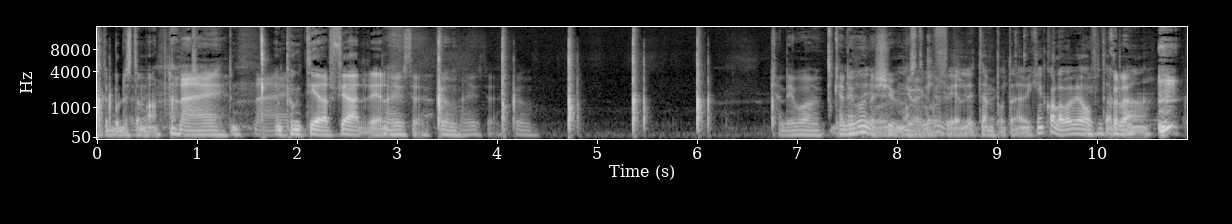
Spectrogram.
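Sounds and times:
speech: 0:00.0 - 0:04.4, 0:06.8 - 0:10.8
hands clapping a rhythm: 0:03.4 - 0:06.2.

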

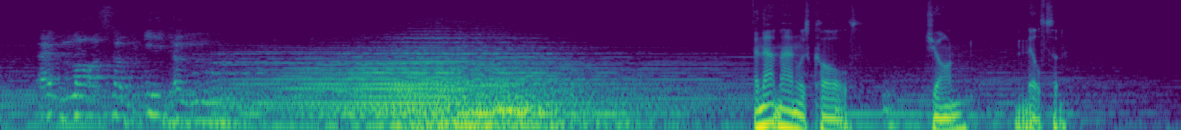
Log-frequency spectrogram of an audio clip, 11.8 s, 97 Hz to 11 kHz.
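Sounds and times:
modern opera with sustained low orchestral tone: 0:00.0 - 0:11.8
speech: 0:00.4 - 0:02.8, 0:07.6 - 0:08.7, 0:09.3 - 0:10.8.

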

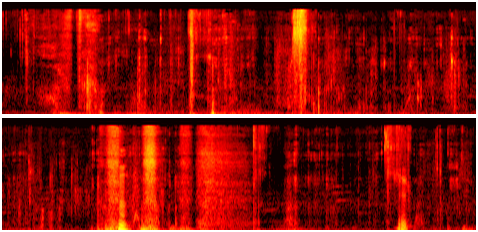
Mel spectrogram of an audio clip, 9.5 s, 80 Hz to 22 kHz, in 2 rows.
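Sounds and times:
ASMR chewing of scrambled egg: 0:00.0 - 0:09.4.

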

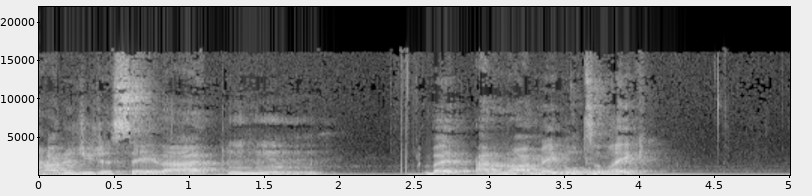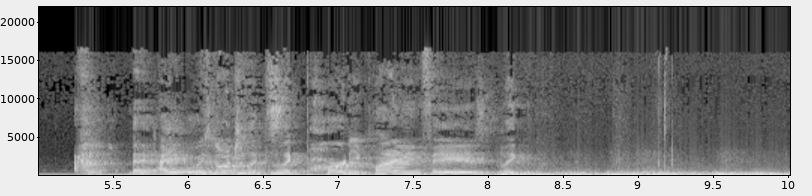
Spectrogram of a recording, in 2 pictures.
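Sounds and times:
speech: 0:00.0 - 0:02.0, 0:02.6 - 0:04.2, 0:05.3 - 0:08.5
thunder rumbling during a storm: 0:08.0 - 0:10.0.

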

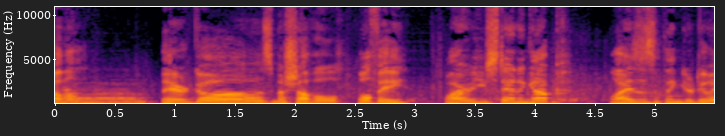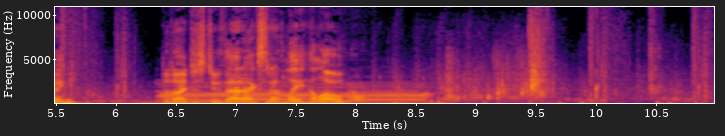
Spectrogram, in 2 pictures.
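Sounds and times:
speech: 0:00.9 - 0:08.3
cow outside giving a short low moo: 0:06.2 - 0:08.6.

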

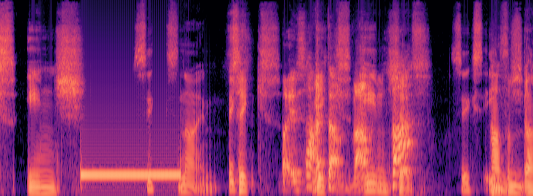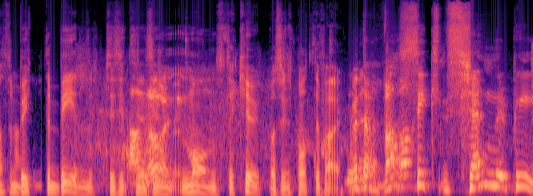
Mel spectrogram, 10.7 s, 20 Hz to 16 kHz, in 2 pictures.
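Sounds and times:
speech: 0:00.3 - 0:10.6
telephone ringing tone while someone places a call: 0:00.8 - 0:01.7.

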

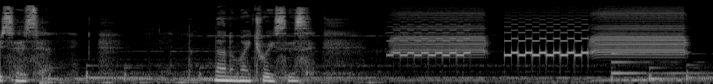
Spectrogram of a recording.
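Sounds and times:
speech: 0:00.0 - 0:01.2, 0:02.1 - 0:03.5
telephone ringing with warbling electronic trill: 0:03.8 - 0:07.0.

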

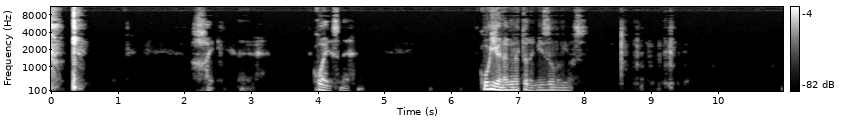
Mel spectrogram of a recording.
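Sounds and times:
harsh coughs in a short coughing fit: 0:00.0 - 0:00.6
speech: 0:04.0 - 0:04.7, 0:06.4 - 0:08.0.

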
